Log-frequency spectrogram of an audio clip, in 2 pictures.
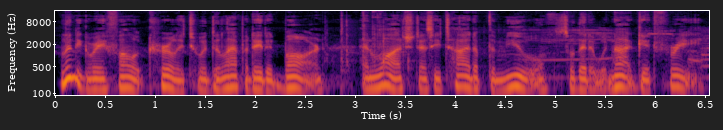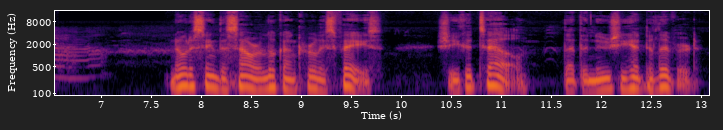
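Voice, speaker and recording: A man's voice: mid-range voice, normal speed, a little mellow. A man narrating a scripted audio drama in a storytelling style.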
